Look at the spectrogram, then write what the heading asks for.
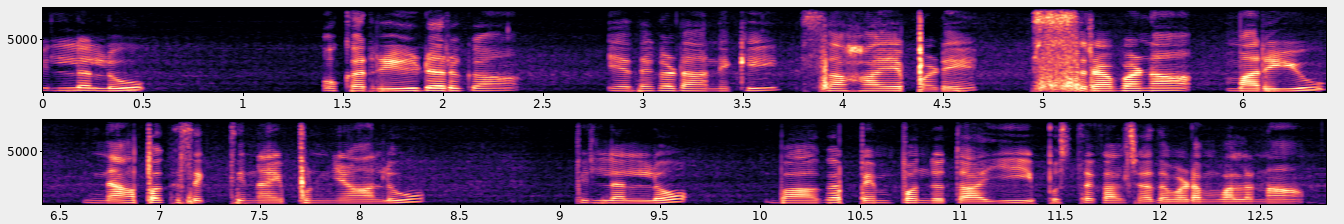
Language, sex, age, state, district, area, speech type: Telugu, female, 30-45, Andhra Pradesh, Kadapa, rural, spontaneous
